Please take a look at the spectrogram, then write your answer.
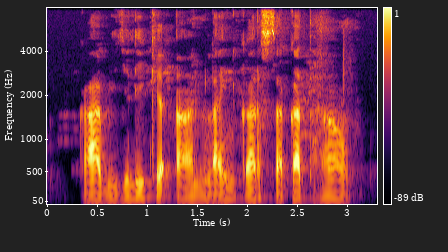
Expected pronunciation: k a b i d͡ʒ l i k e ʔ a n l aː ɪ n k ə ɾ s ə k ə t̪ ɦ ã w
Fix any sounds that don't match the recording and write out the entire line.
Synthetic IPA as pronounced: k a b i d͡ʒ l i k e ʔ a n l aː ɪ n k ə ɾ s ə k ə t̪ ɦ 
